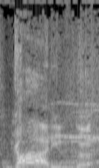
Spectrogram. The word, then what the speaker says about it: Gerling: You know, in Japanese, 日本語では。It's Gerling. In Japanese, it's Gerling. How do you pronounce the band name?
